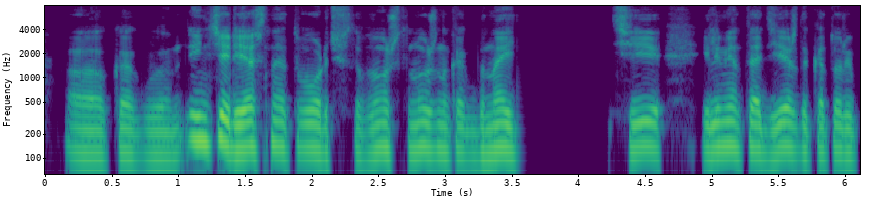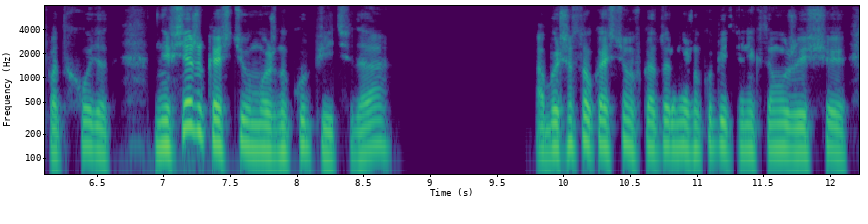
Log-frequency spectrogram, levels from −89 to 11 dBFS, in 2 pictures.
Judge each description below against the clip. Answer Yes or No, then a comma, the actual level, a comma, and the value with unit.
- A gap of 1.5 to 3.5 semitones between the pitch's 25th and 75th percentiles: Yes, average, 2.7 semitones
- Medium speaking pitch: No, low, 130 Hz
